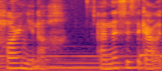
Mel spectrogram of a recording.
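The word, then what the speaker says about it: Tairneanach: If you didn't know, most of the dragon names are actually Scottish Gaelic words.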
